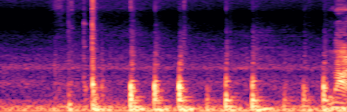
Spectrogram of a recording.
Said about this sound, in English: Knocking on the door.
